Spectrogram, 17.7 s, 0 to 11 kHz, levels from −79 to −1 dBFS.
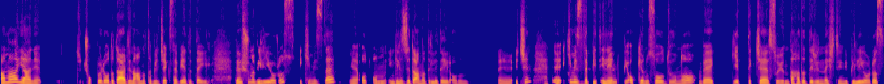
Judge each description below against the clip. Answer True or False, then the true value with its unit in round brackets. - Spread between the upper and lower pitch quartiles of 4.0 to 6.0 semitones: True (4.7 semitones)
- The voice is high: True (220 Hz)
